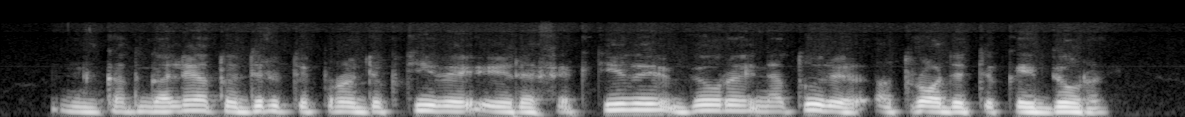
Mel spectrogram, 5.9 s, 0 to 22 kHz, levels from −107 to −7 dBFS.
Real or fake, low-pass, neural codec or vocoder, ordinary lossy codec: real; 10.8 kHz; none; Opus, 32 kbps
